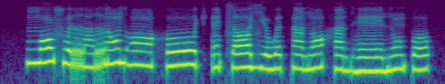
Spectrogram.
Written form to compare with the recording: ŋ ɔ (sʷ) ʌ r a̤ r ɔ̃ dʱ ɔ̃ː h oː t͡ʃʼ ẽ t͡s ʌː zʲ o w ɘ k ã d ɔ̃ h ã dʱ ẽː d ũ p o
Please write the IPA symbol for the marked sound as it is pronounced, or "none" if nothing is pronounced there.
sʷ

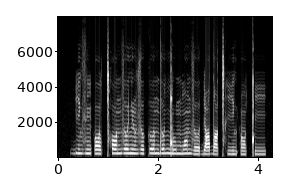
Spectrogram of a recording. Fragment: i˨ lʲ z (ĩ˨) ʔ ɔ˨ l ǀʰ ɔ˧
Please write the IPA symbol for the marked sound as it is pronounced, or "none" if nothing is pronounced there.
ĩ˨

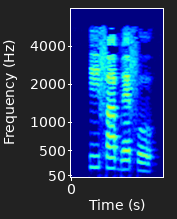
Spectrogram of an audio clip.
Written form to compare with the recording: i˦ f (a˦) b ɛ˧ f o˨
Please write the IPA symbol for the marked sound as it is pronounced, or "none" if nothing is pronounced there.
a˦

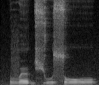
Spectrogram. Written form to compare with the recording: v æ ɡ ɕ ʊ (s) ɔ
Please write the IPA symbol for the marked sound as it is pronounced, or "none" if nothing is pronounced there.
s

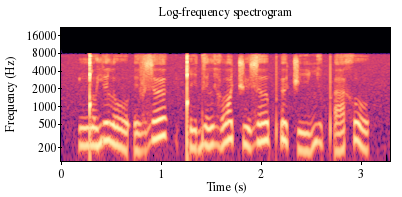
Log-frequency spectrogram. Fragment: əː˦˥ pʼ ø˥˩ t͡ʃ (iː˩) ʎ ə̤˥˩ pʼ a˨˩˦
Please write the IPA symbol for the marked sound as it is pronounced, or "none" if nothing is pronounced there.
iː˩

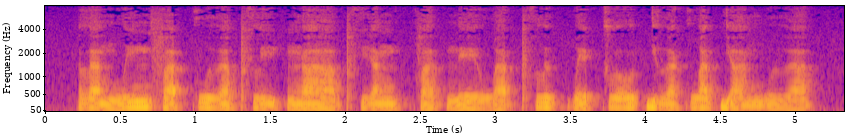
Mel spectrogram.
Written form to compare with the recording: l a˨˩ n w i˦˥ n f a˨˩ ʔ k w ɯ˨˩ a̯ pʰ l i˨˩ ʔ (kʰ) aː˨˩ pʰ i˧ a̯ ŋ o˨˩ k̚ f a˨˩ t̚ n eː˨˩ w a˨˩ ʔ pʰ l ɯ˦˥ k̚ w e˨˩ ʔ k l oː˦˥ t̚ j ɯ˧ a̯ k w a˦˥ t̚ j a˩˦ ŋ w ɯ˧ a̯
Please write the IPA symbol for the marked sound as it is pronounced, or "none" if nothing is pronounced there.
ŋ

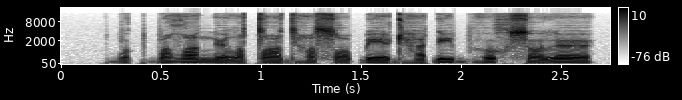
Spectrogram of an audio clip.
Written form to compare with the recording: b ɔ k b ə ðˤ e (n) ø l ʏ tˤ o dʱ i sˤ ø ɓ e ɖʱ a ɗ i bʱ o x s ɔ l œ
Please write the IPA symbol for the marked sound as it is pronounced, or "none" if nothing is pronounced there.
n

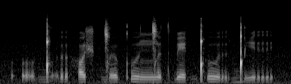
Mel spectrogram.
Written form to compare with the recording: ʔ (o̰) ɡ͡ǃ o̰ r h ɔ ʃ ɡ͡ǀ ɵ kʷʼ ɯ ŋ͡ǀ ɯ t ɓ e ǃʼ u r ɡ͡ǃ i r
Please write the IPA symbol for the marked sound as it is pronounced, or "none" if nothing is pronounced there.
o̰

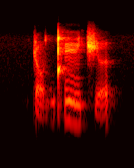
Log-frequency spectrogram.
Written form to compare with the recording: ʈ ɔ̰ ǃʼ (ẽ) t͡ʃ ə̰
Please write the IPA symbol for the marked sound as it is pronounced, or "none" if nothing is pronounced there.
ẽ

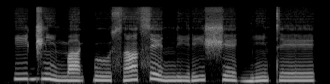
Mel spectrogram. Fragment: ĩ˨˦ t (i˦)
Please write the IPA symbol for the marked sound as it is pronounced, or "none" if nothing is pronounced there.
e˦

